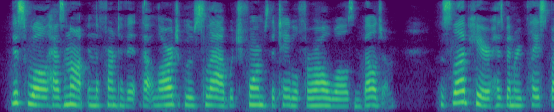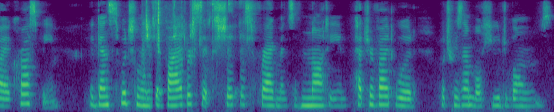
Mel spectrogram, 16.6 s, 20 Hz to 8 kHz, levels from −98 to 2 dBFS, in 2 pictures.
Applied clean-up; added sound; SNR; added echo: neural mask model Resemble Enhance denoiser.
